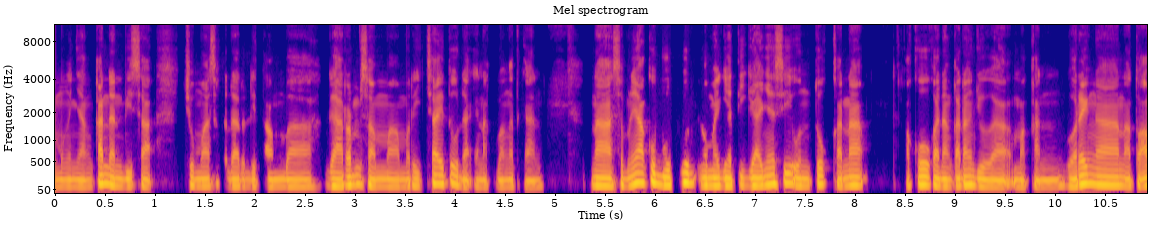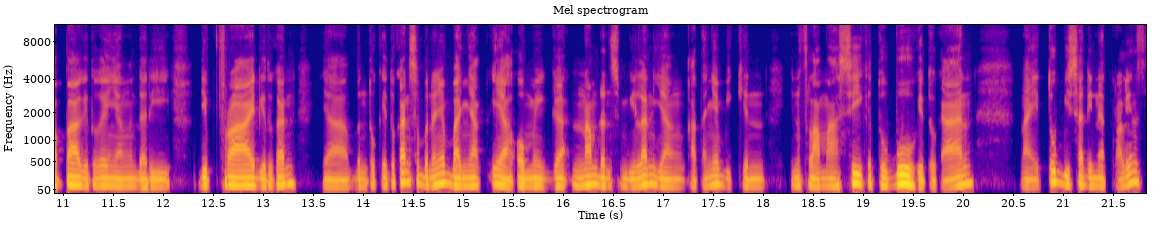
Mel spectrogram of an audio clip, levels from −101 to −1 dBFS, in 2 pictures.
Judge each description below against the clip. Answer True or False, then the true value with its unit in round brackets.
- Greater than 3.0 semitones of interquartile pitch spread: True (3.4 semitones)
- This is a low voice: True (105 Hz)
